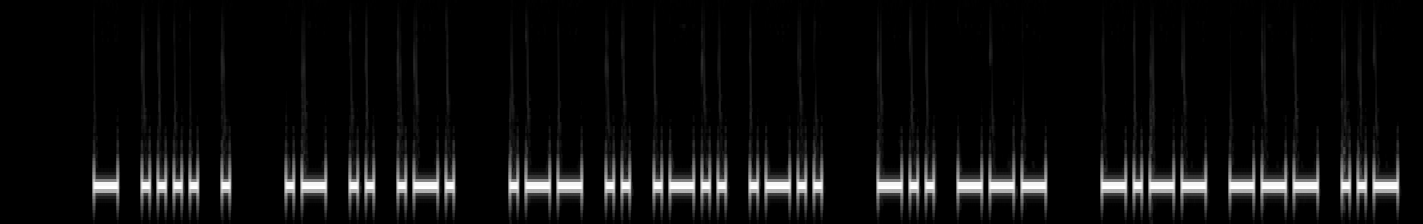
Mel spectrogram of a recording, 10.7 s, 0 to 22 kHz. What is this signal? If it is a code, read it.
Morse code, heard as a keyed tone, about 20 wpm, 700 Hz. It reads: THE AIR WILL DO YOU
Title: Sentences from Top 1000 Words - Review Part 1 - 20wpm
